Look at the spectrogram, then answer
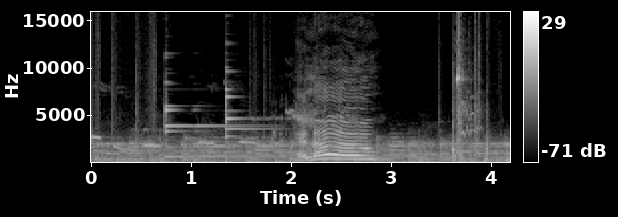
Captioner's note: doorbell rings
